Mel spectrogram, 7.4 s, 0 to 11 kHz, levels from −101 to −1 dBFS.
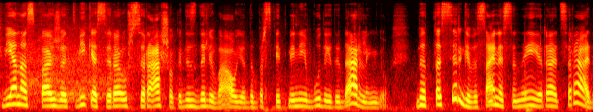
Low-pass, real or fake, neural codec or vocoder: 9.9 kHz; real; none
